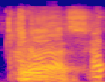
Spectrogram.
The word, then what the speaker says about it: Tarrasque: And that is going to be with the on the Tarrasque or Tarrasque. I always say it wrong. Tarrasque. Every time. No, it's Tarrasque.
